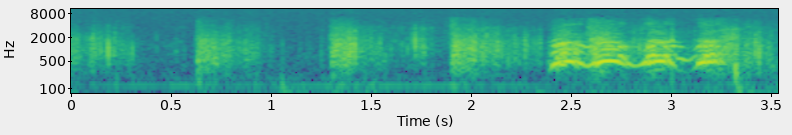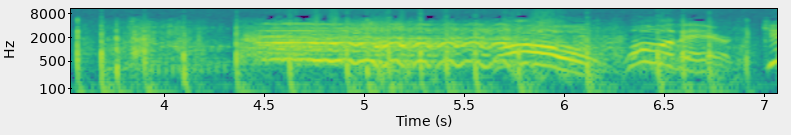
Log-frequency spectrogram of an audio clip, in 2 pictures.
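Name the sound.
horse neighing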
